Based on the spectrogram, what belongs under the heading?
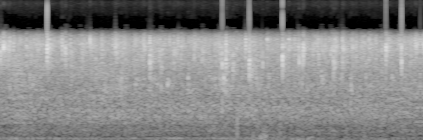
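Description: Steady rain falling, with frequent sharp taps of drops striking close by.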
